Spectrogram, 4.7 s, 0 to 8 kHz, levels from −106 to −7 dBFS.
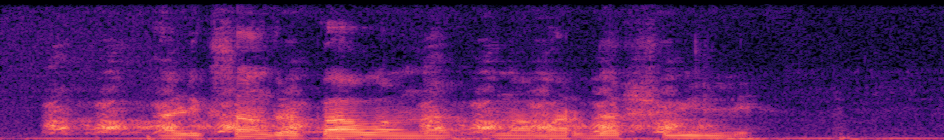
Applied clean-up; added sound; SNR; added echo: none; Bark; 1 dB; none.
